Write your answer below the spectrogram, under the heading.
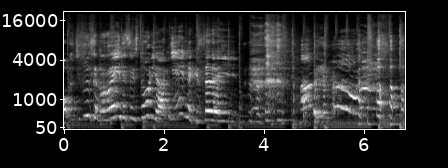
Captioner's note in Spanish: risas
